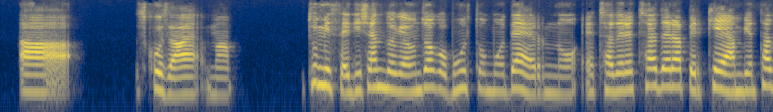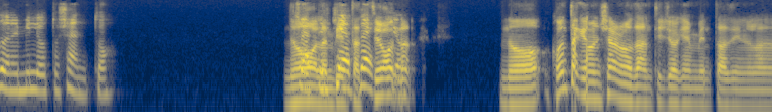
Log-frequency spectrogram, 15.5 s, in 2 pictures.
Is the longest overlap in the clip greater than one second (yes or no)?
yes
